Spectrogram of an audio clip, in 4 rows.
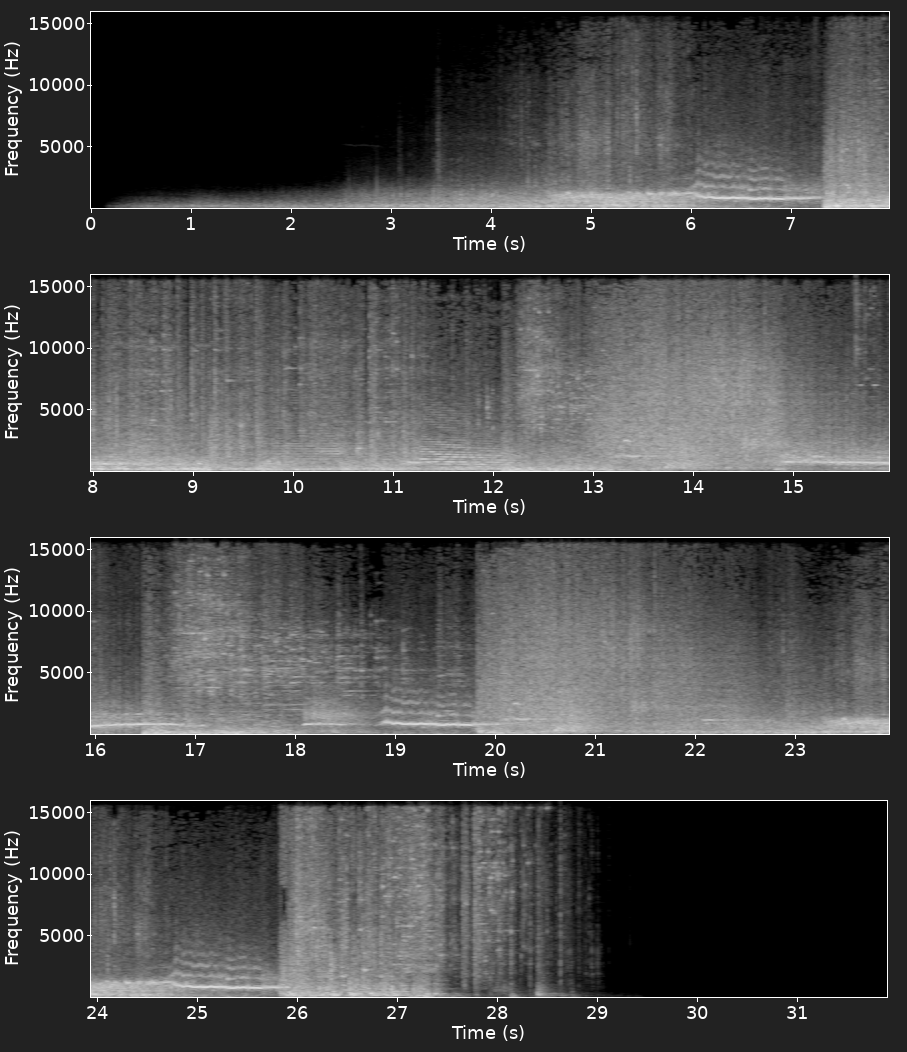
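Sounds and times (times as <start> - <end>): crashing debris clatter: 2.9 - 29.0
tyres squealing in a skid: 4.5 - 21.0, 23.3 - 26.5
tyres screeching: 5.4 - 13.7
car crash impact: 7.3 - 11.4, 12.0 - 24.8, 25.8 - 28.9
glass shattering: 7.3 - 22.3, 25.8 - 29.0.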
